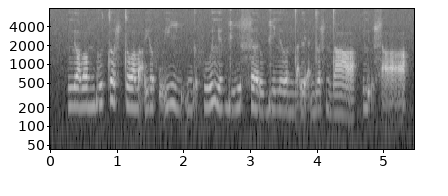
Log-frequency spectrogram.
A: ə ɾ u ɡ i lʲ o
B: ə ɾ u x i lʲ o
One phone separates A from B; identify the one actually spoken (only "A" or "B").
A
